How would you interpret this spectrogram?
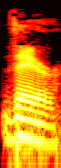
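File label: "their", English pronunciation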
